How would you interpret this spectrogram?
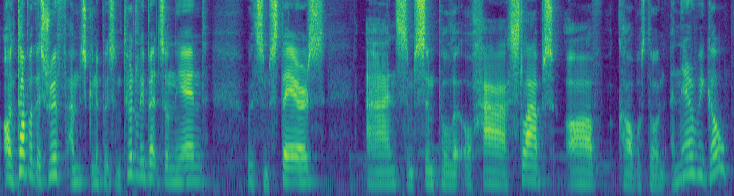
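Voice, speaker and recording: Hoarse man with a higher voice. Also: big pitch swings, normal speed, a bit bright. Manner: chatty, self-deprecating, trips over words. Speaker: Minecraft building tutorial host. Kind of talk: casual tutorial voice-over.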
